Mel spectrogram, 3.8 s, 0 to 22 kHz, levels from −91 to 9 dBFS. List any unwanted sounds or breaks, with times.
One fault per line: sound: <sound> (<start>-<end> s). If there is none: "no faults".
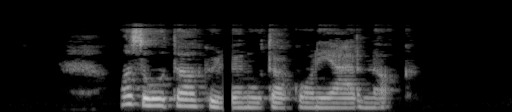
sound: dropout (1.7-1.7 s)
